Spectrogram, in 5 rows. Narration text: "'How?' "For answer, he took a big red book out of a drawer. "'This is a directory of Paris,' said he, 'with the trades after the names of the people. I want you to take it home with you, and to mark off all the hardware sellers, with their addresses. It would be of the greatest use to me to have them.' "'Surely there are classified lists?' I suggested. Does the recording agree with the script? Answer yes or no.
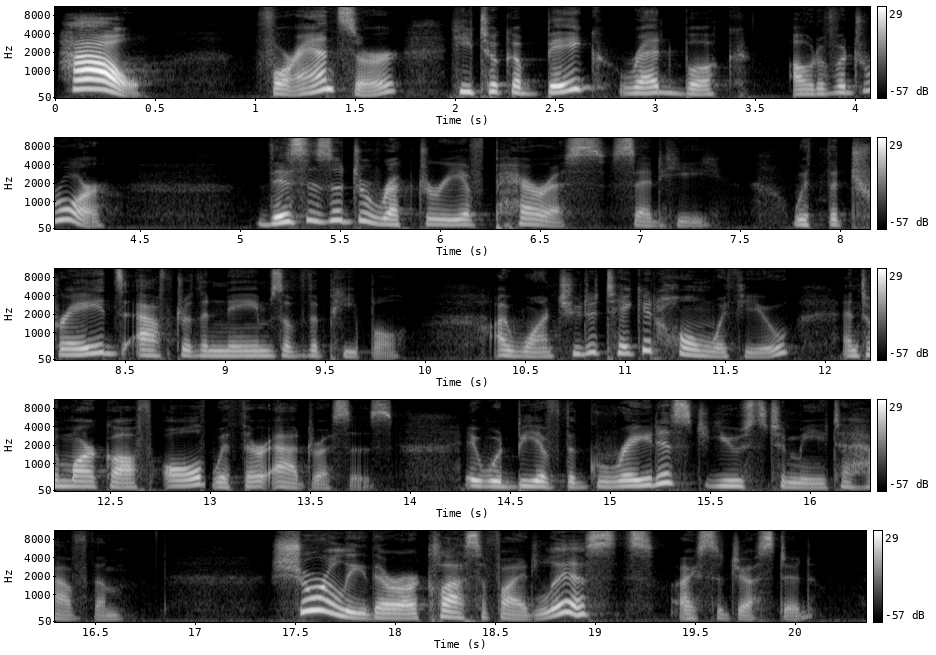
no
